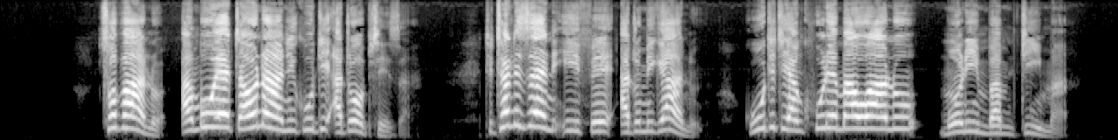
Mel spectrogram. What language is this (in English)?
Nyanja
